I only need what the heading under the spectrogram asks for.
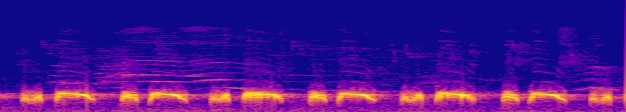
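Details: Turtle dove calling, sped up: regular series of low hollow coos, short broken notes alternating with longer falling ones about once per second, faint higher bird sounds behind.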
